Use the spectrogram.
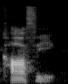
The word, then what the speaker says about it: Ko-fi: Yeah, Ko-Fi it's actually called coffee. You bought somebody a yeah, coffee. I think it is pronounced coffee.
